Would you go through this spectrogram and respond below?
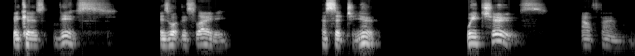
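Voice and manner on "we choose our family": very stern, firm, firmly laid-down words. Relaying what a lady has said to the listener: very stern. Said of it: "I want to say it very sternly".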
